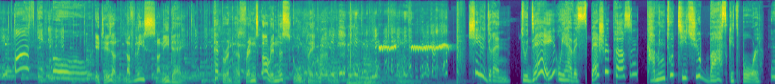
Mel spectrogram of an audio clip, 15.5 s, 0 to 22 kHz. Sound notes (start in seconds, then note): 7.5 blows whistle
